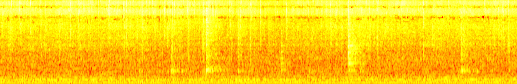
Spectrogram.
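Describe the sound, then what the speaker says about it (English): Red, yellow and green capsicum and zucchini sizzle and hiss steadily in a pan on high flame while being stirred, with a few brief clinks of the spoon against the pan. "Red, yellow, green capsicum, zucchini, and go on stirring on high flame."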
